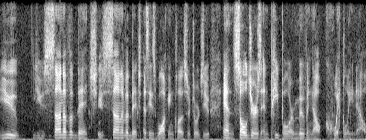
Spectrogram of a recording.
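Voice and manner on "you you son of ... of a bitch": speech broken up by laughter. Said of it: "going down the stairs laughing".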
